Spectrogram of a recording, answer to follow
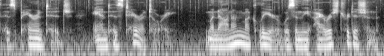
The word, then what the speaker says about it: Manannán mac Lir: She was the daughter of Manannán mac Lir, whose name identifies his domain, Maclir, meaning son of the sea being both his parentage and his territory. Manannán mac Lir was in the Irish tradition the lord of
